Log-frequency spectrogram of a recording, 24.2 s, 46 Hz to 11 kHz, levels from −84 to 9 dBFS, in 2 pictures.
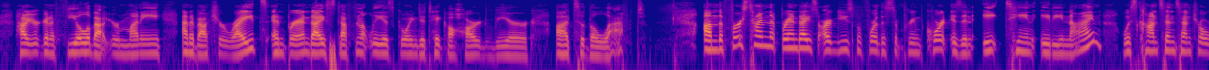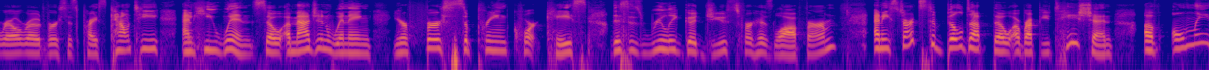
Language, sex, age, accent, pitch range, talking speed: English, female, 30-49, American, 175-230 Hz, 190 wpm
